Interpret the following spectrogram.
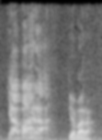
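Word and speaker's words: Yawara: Yabara. Okay, that's it. Yeah. That's how you pronounce it.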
